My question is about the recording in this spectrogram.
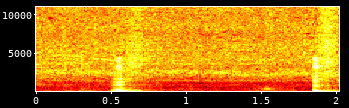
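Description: Mostly quiet room hiss, broken about half a second in by one short voiced "hıh" from a man; speech starts again just before the end.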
